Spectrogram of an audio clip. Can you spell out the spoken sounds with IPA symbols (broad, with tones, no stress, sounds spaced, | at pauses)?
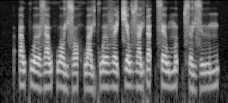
ʔ a˨˦ w k w əː˧˩ z a˨˦ w h w ɔ˧˩ j z ɔ˨˩ h w a˧˩ j k w əː˧ v ɛ˧ t͡ɕ ɛ˧ w z a˨˦ j ɗ a˦˥ t̚ s ɛ˧ w m ə˦˥ p̚ s ə˧˩ j z ɨ˨˦ m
